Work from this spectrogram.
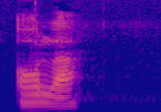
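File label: "Ola", Hello, Galician; Bos días (Good morning)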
